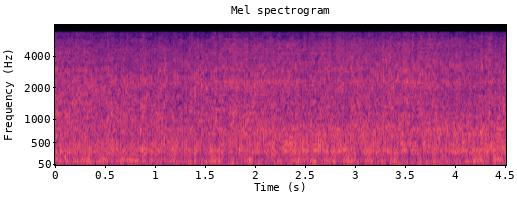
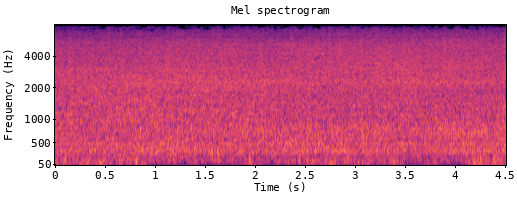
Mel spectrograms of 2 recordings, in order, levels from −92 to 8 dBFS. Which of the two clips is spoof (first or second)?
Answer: first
